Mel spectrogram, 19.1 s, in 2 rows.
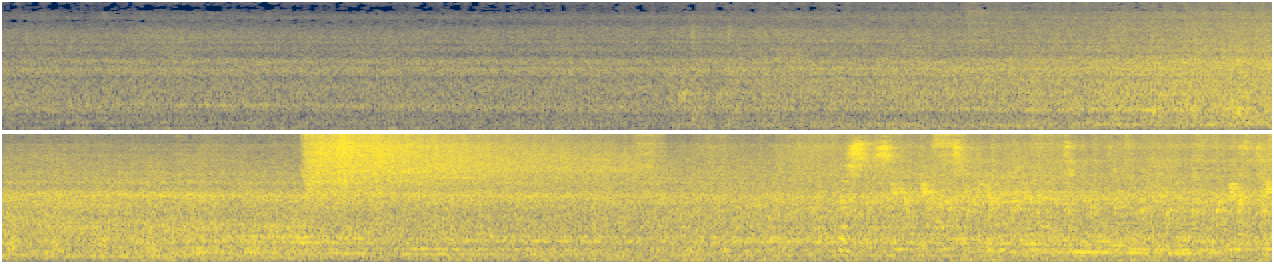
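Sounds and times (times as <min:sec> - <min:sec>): train running rumble: 0:04.9 - 0:19.0
train hiss: 0:11.6 - 0:16.9.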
